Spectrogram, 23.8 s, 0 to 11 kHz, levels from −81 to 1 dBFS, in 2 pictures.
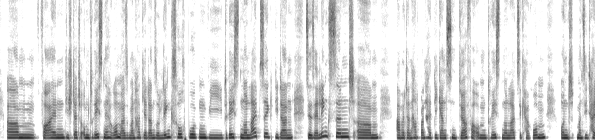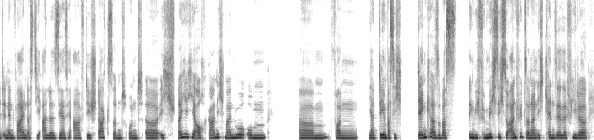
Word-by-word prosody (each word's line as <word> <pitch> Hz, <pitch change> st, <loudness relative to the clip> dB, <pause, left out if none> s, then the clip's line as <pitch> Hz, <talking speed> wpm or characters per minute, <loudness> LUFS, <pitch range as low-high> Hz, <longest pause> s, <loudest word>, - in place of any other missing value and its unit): ähm, 220 Hz, 0 st, +3 dB
vor -, -, -1 dB
allem 215 Hz, +2 st, +3 dB
die 220 Hz, -1 st, -3 dB
Städte 215 Hz, 0 st, -3 dB
um 215 Hz, +1 st, +4 dB
Dresden 225 Hz, +3 st, +1 dB
herum. 225 Hz, +2 st, +3 dB
Also, 195 Hz, -3 st, -3 dB
man 195 Hz, +1 st, -2 dB
hat 220 Hz, -1 st, -5 dB
ja 200 Hz, -, -2 dB
dann 195 Hz, +1 st, -1 dB
so 195 Hz, -, -1 dB
Linkshochburgen 235 Hz, +1 st, +2 dB
wie 205 Hz, -1 st, -2 dB
Dresden 230 Hz, +1 st, +1 dB
und 205 Hz, -, +3 dB
Leipzig, 275 Hz, +2 st, -1 dB
die 225 Hz, -, -1 dB
dann 200 Hz, +1 st, +1 dB, 0.2 s
sehr, 215 Hz, -3 st, +3 dB
sehr 195 Hz, -1 st, -1 dB
links 320 Hz, +9 st, 0 dB
sind, 285 Hz, -1 st, +4 dB
ähm, 210 Hz, +1 st, +1 dB, 0.3 s
aber 205 Hz, 0 st, -1 dB
dann 200 Hz, 0 st, -4 dB
hat 215 Hz, +1 st, -6 dB
man 205 Hz, -, -2 dB
halt 210 Hz, -1 st, -4 dB
die 205 Hz, -, -3 dB
ganzen 200 Hz, 0 st, +1 dB
Dörfer 215 Hz, +1 st, -2 dB
um 200 Hz, 0 st, -2 dB
Dresden 215 Hz, +1 st, -2 dB
und 195 Hz, -, 0 dB
Leipzig 200 Hz, +1 st, -5 dB
herum 215 Hz, +5 st, +1 dB, 0.3 s
und 210 Hz, 0 st, +1 dB
man 205 Hz, -2 st, +2 dB
sieht 205 Hz, -1 st, -5 dB
halt 205 Hz, -1 st, -1 dB
in 205 Hz, -, +1 dB
den 195 Hz, 0 st, 0 dB
Wahlen, 200 Hz, +2 st, 0 dB
dass 200 Hz, 0 st, -6 dB
die 190 Hz, -2 st, -8 dB
alle 195 Hz, 0 st, -1 dB
sehr, 195 Hz, 0 st, -2 dB
sehr 200 Hz, 0 st, -9 dB
AfD-stark 200 Hz, +4 st, -4 dB
sind. 195 Hz, +1 st, -4 dB
Und, 195 Hz, 0 st, -4 dB
äh, 195 Hz, 0 st, -2 dB
ich 210 Hz, 0 st, -3 dB
spreche 250 Hz, +3 st, +2 dB
hier 235 Hz, -5 st, 0 dB
auch 210 Hz, -, -4 dB
gar 205 Hz, +2 st, -2 dB
nicht 240 Hz, 0 st, 0 dB
mal 210 Hz, -1 st, +2 dB
nur 225 Hz, +1 st, +3 dB
um 200 Hz, 0 st, +2 dB, 0.7 s
ähm, 195 Hz, +2 st, 0 dB
von, 190 Hz, -1 st, -2 dB, 0.2 s
ja, 200 Hz, -1 st, 0 dB
dem, 215 Hz, +3 st, +5 dB
was 200 Hz, 0 st, -1 dB
ich 200 Hz, -1 st, -3 dB, 0.3 s
denke, 245 Hz, +7 st, +4 dB
also, 205 Hz, -2 st, +1 dB
was 205 Hz, 0 st, -1 dB, 0.2 s
irgendwie 220 Hz, -1 st, +5 dB
für 215 Hz, 0 st, -1 dB
mich 235 Hz, +2 st, +7 dB
sich 230 Hz, -2 st, 0 dB
so 220 Hz, -, 0 dB
anfühlt, 240 Hz, +5 st, +1 dB
sondern 205 Hz, -2 st, 0 dB
ich 205 Hz, 0 st, -4 dB
kenne 210 Hz, -1 st, 0 dB
sehr, 205 Hz, 0 st, 0 dB
sehr 205 Hz, -, 0 dB
viele 205 Hz, -1 st, 0 dB
210 Hz, 215 wpm, -23 LUFS, 200-225 Hz, 0.7 s, mich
